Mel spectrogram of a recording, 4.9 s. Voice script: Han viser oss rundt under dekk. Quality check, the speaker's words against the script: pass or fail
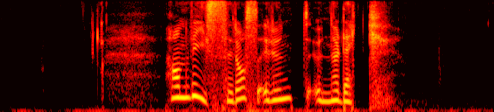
pass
